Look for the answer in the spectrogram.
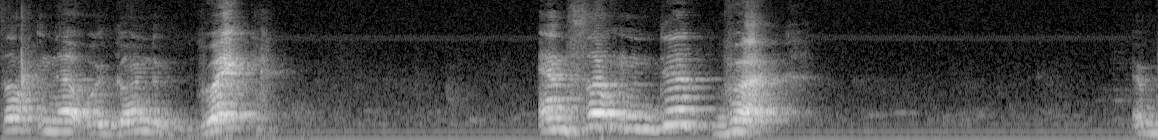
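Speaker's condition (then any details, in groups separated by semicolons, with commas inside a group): Cerebral palsy; from birth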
